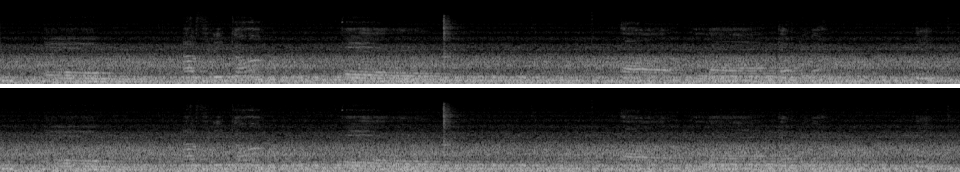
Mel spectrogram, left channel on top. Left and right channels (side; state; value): both; normal; correlation 0.95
